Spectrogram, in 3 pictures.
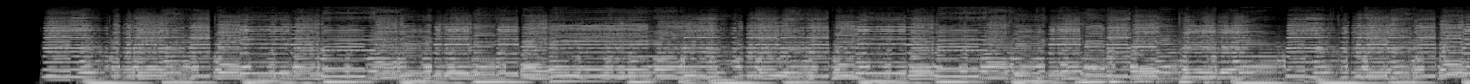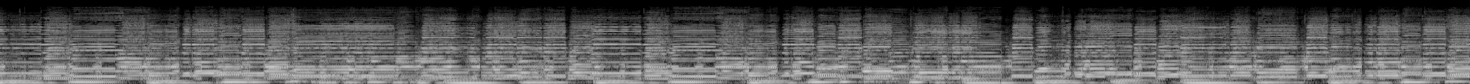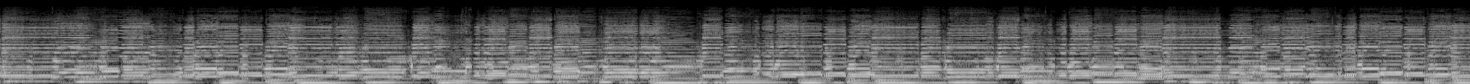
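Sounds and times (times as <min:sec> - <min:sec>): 
waltz music: 0:00.4 - 0:44.0.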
